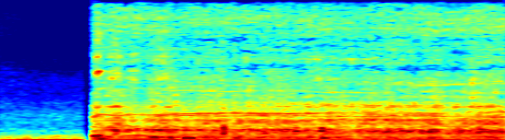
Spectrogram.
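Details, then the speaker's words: Farm Gator after a repair, tested before full reassembly without a battery: steady even hum with a smooth low drone from the motor and gears, no knocks or grinding. Seems okay, some rocks in there, feels tighter; normal motor and gearbox run. "Well, seems okay."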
